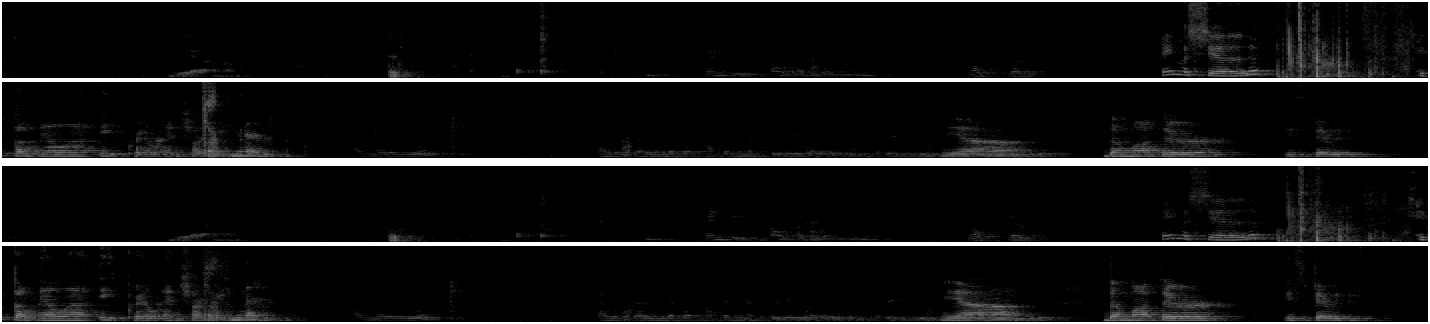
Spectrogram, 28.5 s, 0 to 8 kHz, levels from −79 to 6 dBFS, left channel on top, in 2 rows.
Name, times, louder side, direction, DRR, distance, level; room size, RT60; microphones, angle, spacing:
voice 1, 1.7-2.3 3.9-4.0 5.4-5.5 11.6-14.1 16.2-17.0, left 4 dB, 60° left, 8 dB, 1.1 m, -43 dB
voice 2, 7.0-8.7 9.6-10.3 17.8-18.9 20.2-23.6 24.0-24.8, right 1 dB, 75° right, -6 dB, 3.7 m, -58 dB
voice 3, 14.1-16.8 23.6-24.5 25.3-26.5 27.1-27.9, right 2 dB, 60° right, 2 dB, 1.6 m, -41 dB
16.5 x 7.4 x 7.5 m, 0.92 s
head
